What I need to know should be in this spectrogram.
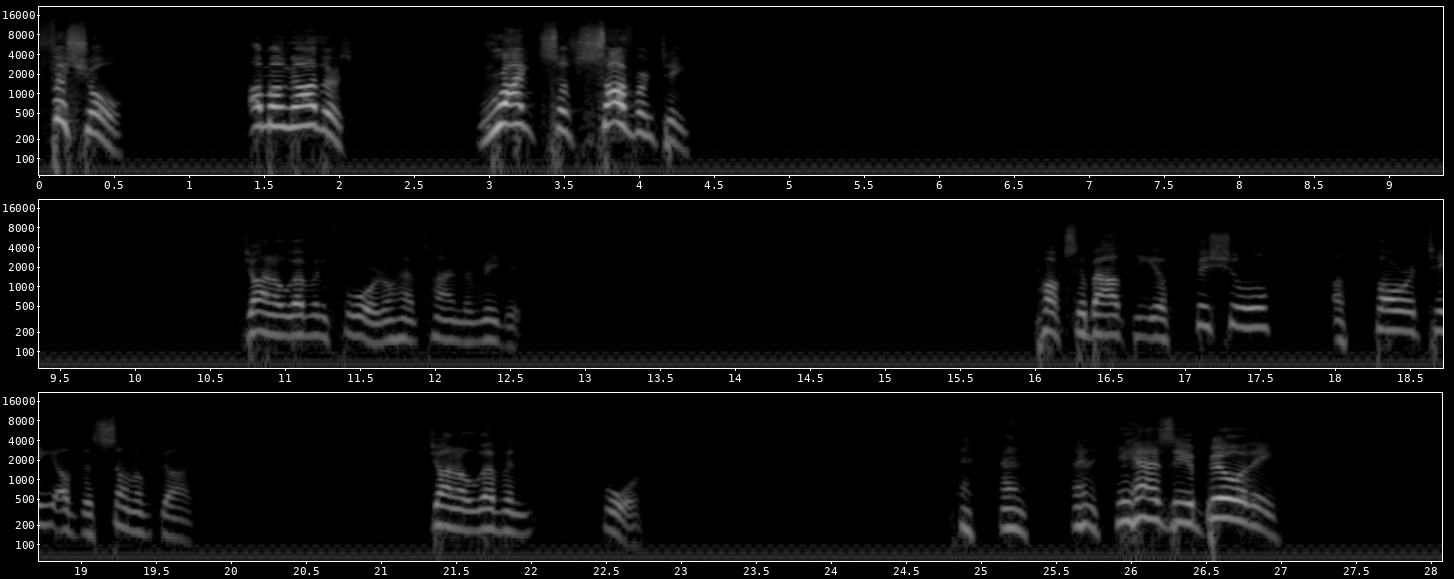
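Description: An elderly man speaks into a microphone in bursts, with long pauses.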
